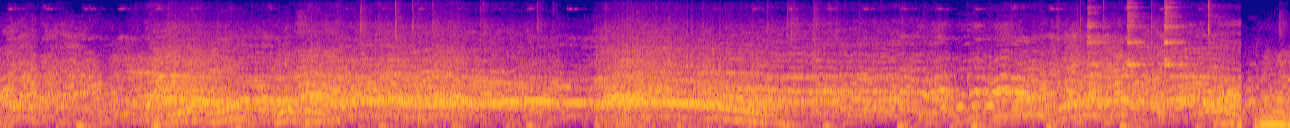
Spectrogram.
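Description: Loud crowd at a rural Muay Thai boxing bout in Thailand cheering and shouting in waves, with chanting voices rising and swelling throughout and a brief lull partway through.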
